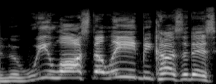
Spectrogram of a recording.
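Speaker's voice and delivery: high, frantic, panicky freaking-out voice. Retelling a team's reaction to missing a challenge: imitating someone freaking out. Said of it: "Will and James freaking out".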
